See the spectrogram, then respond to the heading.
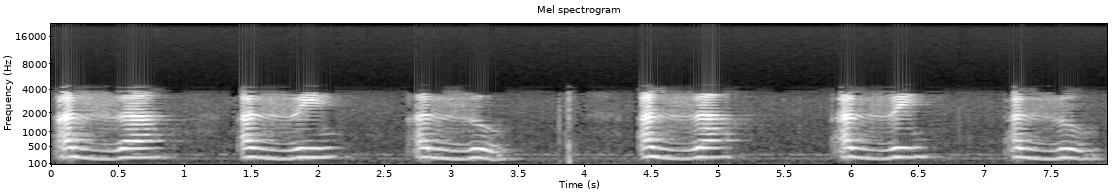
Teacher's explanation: یہاں پہ دیکھیے زا کو سختی سے پڑھنا ہے اور اس میں سیٹی سے بجائے گی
